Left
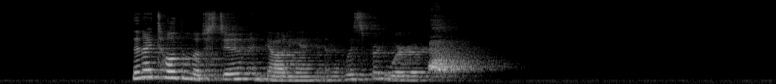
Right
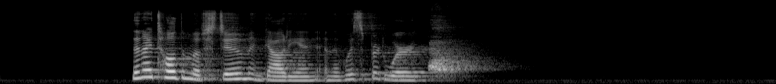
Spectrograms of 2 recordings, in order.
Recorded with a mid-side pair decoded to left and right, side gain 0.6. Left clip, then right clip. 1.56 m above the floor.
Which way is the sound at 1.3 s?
35° right.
